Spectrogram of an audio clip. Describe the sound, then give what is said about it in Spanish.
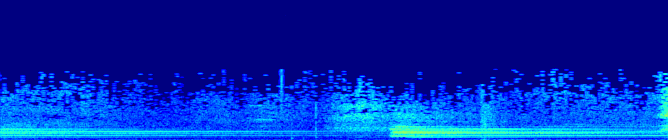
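A phone's Bible app notification bell chime rings with sustained, shimmering tones, then a fresh strike about halfway through renews the ringing. Fairly quiet and alone, with no voices. “Solo un viejito tiene una campana de... La aplicación de la Biblia.”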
